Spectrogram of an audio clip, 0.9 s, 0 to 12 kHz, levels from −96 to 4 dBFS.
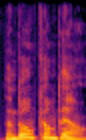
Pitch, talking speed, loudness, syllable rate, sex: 220 Hz, 275 wpm, -13 LUFS, 5.3 syllables/s, male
